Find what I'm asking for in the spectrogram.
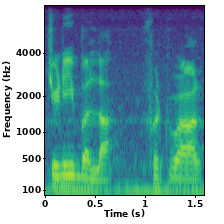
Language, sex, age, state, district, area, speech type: Punjabi, male, 18-30, Punjab, Mohali, rural, spontaneous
